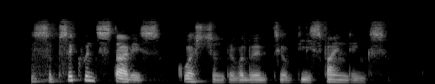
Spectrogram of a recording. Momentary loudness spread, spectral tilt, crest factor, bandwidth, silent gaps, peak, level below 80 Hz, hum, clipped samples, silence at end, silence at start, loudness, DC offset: 12 LU; -3.5 dB/octave; 22 dB; 9.2 kHz; none; -6 dBFS; -70 dBFS; none; under 0.1%; 0.5 s; 0.3 s; -28 LUFS; under 0.1%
